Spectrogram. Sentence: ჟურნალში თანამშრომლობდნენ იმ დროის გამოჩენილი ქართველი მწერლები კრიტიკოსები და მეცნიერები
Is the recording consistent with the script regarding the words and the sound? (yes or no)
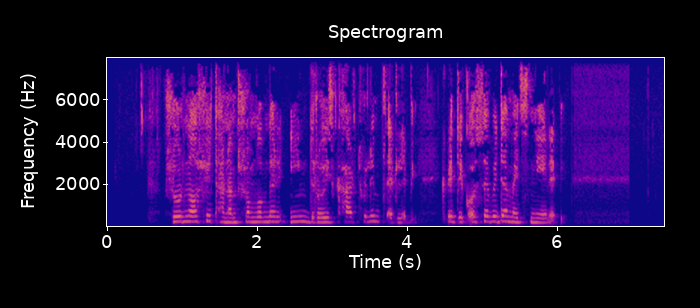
no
